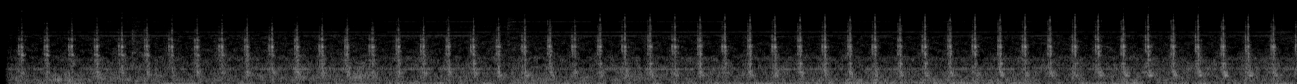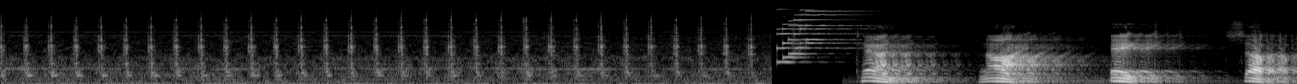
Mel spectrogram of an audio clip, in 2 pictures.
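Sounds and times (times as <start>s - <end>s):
steady clock-like ticking: 0.1s - 20.7s.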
